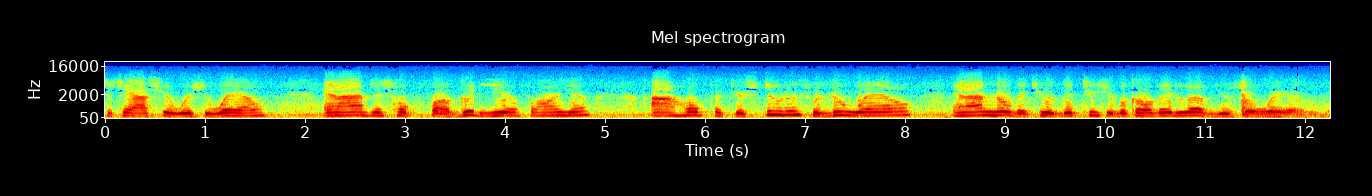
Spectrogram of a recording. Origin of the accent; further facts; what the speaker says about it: Lufkin, Texas, United States; also born or lived in Nacogdoches; I was born in Nacogdoches, Texas. And that we lived there until all a long, long time. When my father and mother moved to Lufkin, I must have been somewhere around about 10 or 11 years of age.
